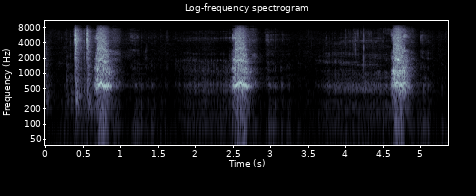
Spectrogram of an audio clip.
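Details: A pet female Bulldog getting mad at a lawnmower gives three loud, harsh barks spaced about two seconds apart, over a low steady engine hum, with a person's voice urging her on.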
